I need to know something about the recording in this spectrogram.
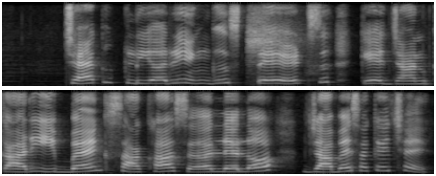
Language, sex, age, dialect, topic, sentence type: Maithili, female, 18-24, Angika, banking, statement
